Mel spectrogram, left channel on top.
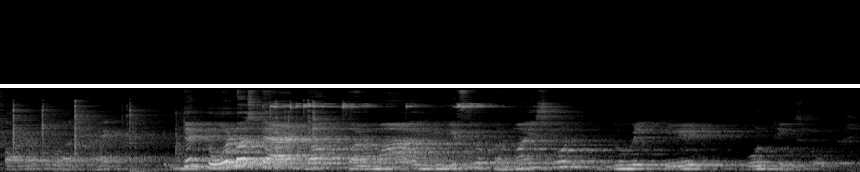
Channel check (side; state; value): left; silent; digital silence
